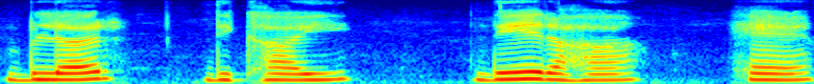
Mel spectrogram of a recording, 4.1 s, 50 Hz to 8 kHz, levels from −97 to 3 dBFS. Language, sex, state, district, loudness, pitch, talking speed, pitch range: Hindi, female, Himachal Pradesh, Shimla, -15 LUFS, 215 Hz, 75 wpm, 210-225 Hz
